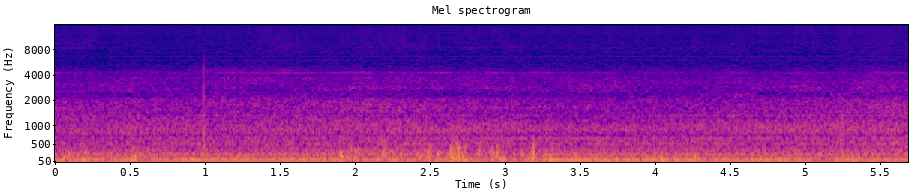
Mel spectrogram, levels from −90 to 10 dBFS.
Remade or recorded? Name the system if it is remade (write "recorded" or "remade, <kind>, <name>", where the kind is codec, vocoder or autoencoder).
recorded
